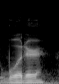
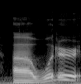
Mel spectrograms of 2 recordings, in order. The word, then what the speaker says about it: water: Why don't I pronounce it Wooder? Wooder is more of a South Jersey thing. But there's this weird sort of generational thing around Pennsylvania where like the older generation will say Wooder or Warshed.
